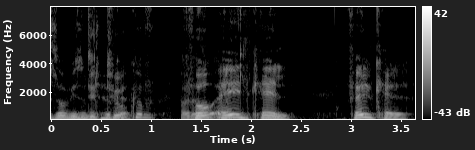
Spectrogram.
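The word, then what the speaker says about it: Voelkel: Völkel. – Ja, Völkel. Mensch doch. Anstatt ein Ö ist dann O-E.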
